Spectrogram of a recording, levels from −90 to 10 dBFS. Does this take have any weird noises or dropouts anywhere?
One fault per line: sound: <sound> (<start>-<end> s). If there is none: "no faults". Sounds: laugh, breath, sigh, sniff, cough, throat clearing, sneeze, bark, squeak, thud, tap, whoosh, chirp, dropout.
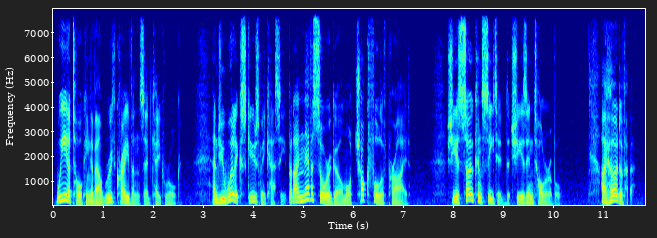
sound: dropout (11.5-11.5 s)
